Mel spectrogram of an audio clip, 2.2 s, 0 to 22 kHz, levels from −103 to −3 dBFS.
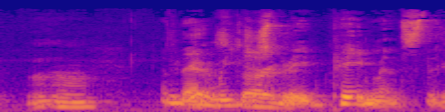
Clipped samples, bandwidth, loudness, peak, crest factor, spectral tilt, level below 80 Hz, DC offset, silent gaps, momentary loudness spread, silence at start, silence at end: under 0.1%; 16.5 kHz; -33 LUFS; -16 dBFS; 18 dB; -4.5 dB/octave; -64 dBFS; under 0.1%; none; 9 LU; 0 s; 0 s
